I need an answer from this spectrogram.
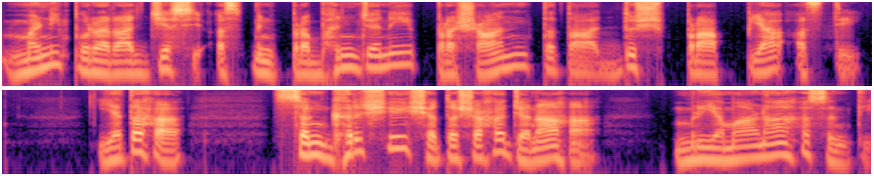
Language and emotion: Sanskrit, sad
